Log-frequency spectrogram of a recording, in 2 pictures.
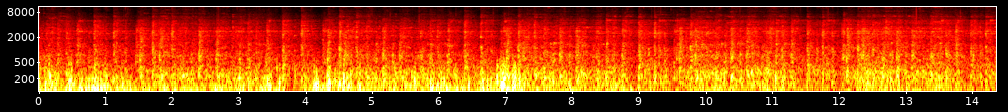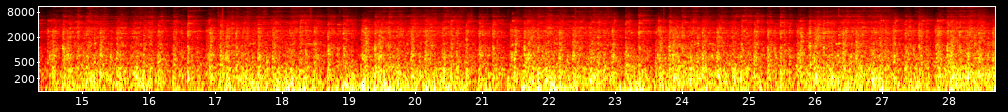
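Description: Freight train's container flat wagons rolling past as the train pulls out of the station, wheels clicking over the rail joints. Strong wind buffets the microphone throughout.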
